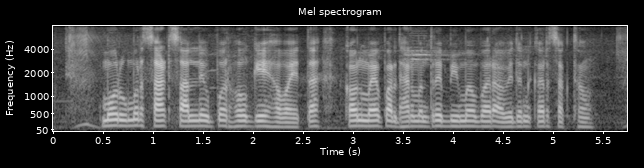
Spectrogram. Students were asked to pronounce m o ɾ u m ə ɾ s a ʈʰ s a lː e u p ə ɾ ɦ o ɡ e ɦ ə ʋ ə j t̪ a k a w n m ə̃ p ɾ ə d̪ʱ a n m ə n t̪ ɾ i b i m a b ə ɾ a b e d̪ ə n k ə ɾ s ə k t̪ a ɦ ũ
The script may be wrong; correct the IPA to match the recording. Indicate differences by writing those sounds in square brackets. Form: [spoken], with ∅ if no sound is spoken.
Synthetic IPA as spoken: m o ɾ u m ə ɾ s a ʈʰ s a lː e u p ə ɾ ɦ o ɡ e ɦ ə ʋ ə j t̪ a k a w n m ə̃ p ɾ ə d̪ʱ a n m ə n t̪ ɾ i b i m a b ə ɾ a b e d̪ ə n k ə ɾ s ə k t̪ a ɦ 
